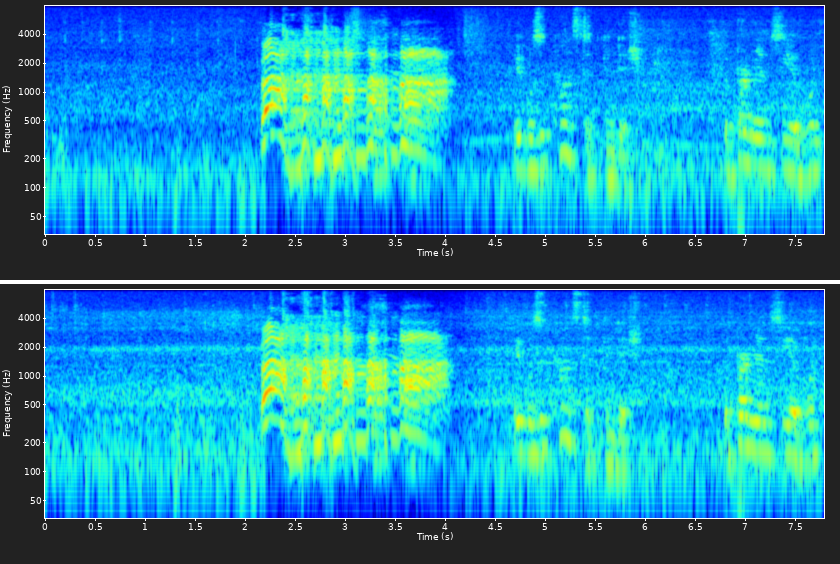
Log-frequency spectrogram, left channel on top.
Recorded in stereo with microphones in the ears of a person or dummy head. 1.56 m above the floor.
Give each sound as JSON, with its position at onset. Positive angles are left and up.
{"t": 2.2, "sound": "laughter", "side_deg": -15, "distance_m": 1.4}
{"t": 4.7, "sound": "a man speaking", "side_deg": -30, "distance_m": 4.5}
